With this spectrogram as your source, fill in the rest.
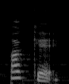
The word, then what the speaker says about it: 밖에: 밖에 is read as 밖에.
